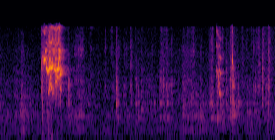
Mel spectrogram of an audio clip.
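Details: One loud, rasping shriek from a pet rosy-faced lovebird, followed by soft scratchy chatter and light tapping sounds.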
